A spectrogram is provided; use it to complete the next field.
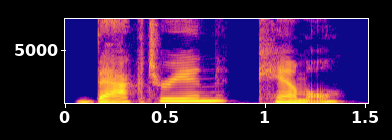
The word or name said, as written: bactrian camel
